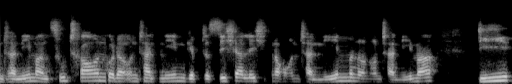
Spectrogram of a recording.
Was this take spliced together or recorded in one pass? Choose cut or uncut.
cut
